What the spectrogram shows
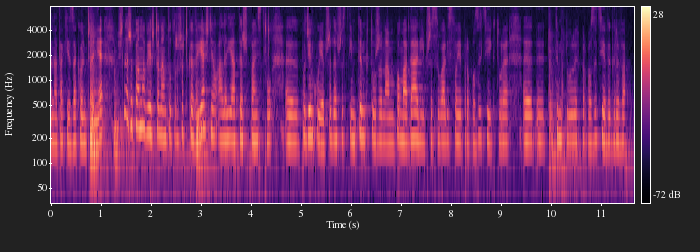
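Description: A woman hosting on radio, speaking off the cuff at a premiere and thanking listeners. Her voice is mid-pitched with a faint noise in the background. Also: fairly even intonation, moderate pace. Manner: warm spontaneous speech with fillers. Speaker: radio host. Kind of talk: live premiere thank-you speech.

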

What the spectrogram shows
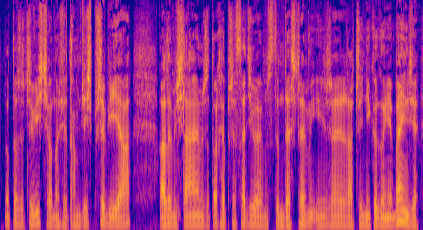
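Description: A man's voice: lowish voice, level tone, brisk, darkish tone, no room sound. A man who heads a forest district, talking outdoors, hesitant and repeating himself.

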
